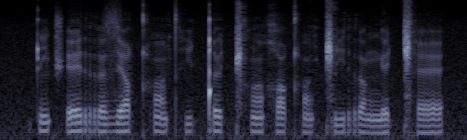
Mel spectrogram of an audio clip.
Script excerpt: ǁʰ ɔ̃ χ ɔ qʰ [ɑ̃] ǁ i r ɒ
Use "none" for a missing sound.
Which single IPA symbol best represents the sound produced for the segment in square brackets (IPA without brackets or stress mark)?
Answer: ɑ̃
